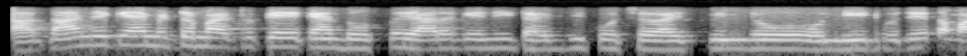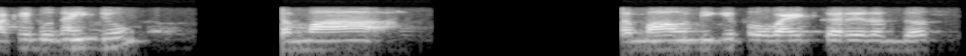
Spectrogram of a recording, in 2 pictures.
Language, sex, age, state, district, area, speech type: Sindhi, female, 45-60, Uttar Pradesh, Lucknow, rural, conversation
